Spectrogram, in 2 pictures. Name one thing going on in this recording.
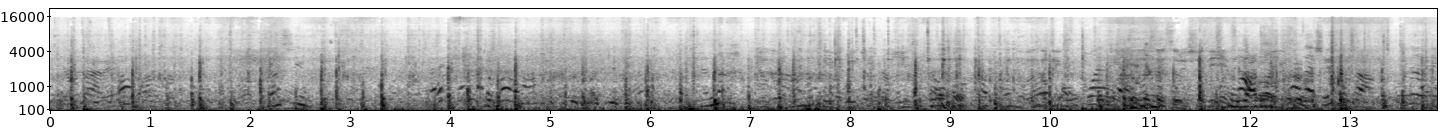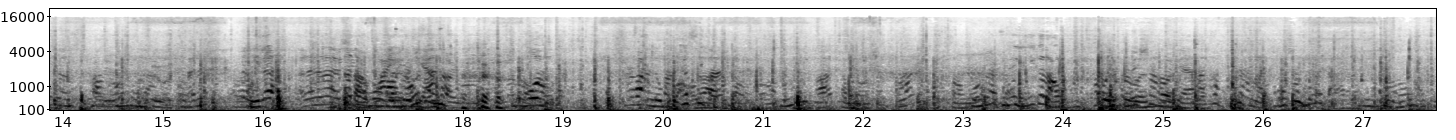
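Footsteps thud on wooden steps.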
